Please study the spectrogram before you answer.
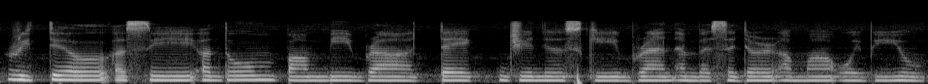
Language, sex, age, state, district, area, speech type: Manipuri, female, 18-30, Manipur, Kangpokpi, rural, read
